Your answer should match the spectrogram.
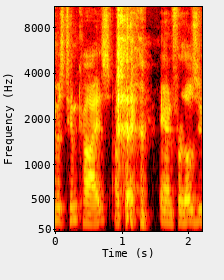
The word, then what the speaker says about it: Kais: challenge pronouncing my name it's like the eyes in your head with a k in front of it kai's okay i frequently pronounce it keys especially if i'm not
